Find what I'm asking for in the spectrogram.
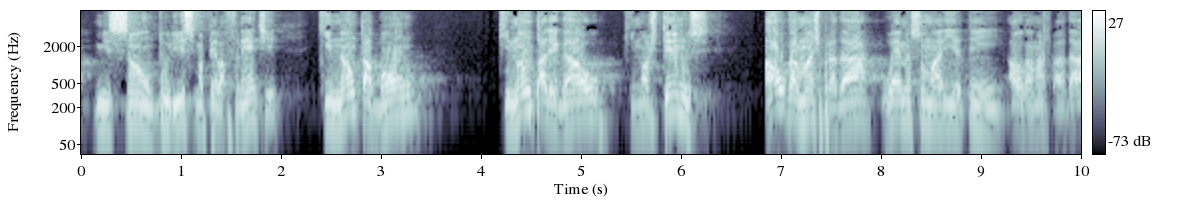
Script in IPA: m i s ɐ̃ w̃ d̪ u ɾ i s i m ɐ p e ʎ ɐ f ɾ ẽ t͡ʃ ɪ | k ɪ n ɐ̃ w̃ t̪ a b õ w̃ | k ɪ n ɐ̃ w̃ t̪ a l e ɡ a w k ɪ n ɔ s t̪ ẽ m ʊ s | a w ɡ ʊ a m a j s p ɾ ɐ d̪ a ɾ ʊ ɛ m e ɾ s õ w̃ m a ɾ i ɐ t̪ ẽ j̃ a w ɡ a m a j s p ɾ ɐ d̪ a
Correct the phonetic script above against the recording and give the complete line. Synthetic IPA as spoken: m i s ɐ̃ w̃ d̪ u ɾ i s i m ɐ p e l ɐ f ɾ ẽ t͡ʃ ɪ | k ɪ n ɐ̃ w̃ t̪ a b õ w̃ | k ɪ n ɐ̃ w̃ t̪ a l e ɡ a w k ɪ n ɔ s t̪ ẽ m ʊ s | a w ɡ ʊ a m a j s p ɾ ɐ d̪ a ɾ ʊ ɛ m e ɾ s õ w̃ m a ɾ i ɐ t̪ ẽ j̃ a w ɡ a m a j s p ɾ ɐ d̪ a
